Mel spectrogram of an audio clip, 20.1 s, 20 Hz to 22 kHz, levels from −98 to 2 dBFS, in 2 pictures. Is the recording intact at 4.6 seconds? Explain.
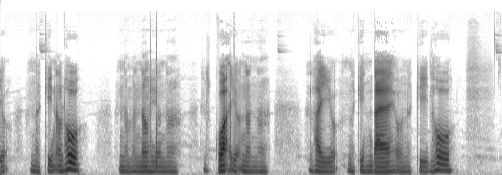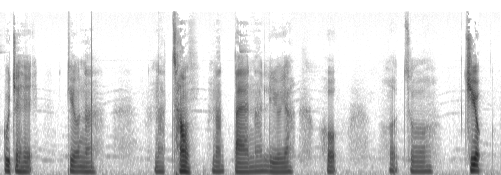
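No. From 4.59 to 4.69 s there is a loud pop, heard as two sharp pops in quick succession that stand roughly 15 dB above the speech, which continues underneath. This is likely a sudden voltage step or pulse entering the signal path, as from a connector, switch, static discharge or driver glitch. The downstream circuitry shapes each pulse into a brief transient, producing the double click over the ongoing sound.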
